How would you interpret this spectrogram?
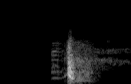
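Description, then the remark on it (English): A single sneeze: a brief catch of breath, then a sharp explosive burst that trails off into a short voiced tail, with silence around it and no talking. “Bless you.”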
